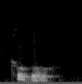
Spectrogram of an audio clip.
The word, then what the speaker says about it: Kobo: K-O-B-O? – The Kobo. – K-O-B-O. – Yeah. – K-O-B-O. Is that how you pronounce it? – I don't know. – I'm the one. – The Irishman that knows English. I'm a Texan. Come on, give me a break. – I'm the one who traditionally has the role of butchering pronunciations. – Kobo. I would say Kobo is what I would say. – Was calling it. Yes. – Kobo. Okay, fair enough.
